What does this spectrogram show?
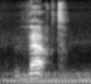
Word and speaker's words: verte: We added an E to the end and then we ended up with verte.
